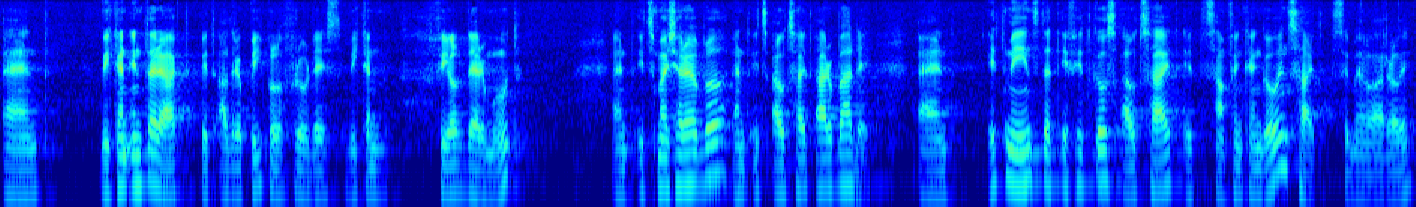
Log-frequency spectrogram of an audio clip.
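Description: A man with a Czech accent, speaking English as a second language, gives a reflective personal faith talk in halting, searching phrases. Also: lowish voice. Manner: halting, searching for words, non-native phrasing. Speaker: speaker sharing faith story. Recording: long reverb, hall-like.

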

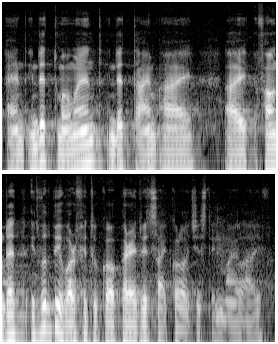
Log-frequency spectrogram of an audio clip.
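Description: A man with a Czech accent, speaking English as a second language, gives a reflective personal faith talk in halting, searching phrases. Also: on the low side, animated. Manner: halting, searching for words, non-native phrasing. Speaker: speaker sharing faith story. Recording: long reverb, hall-like.

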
